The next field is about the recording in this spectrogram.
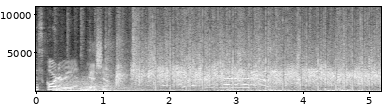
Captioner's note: audience applauds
